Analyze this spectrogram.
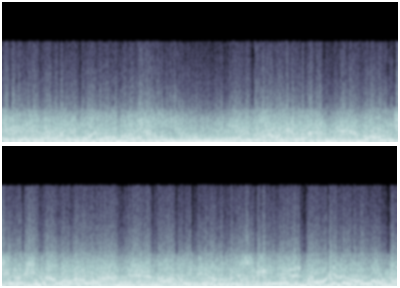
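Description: A shortwave radio hisses and crackles with static.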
